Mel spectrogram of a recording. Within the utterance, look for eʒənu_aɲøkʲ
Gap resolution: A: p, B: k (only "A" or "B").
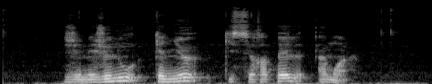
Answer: B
